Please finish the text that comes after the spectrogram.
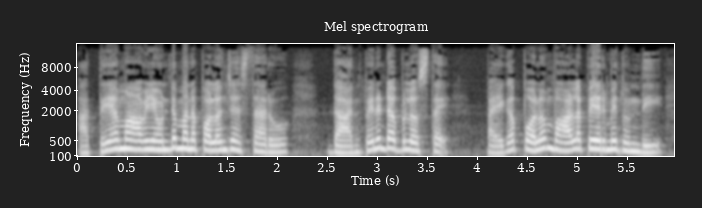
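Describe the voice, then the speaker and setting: A woman's voice: fairly high pitch, fairly quick, close to an everyday voice. A woman playing a shrewd, bossy young daughter-in-law in a family moral story, nagging and commanding. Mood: bossy, urging.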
